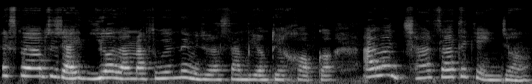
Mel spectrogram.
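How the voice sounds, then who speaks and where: A woman's voice: high-pitched, animated, warm tone, voice pushed up. A woman voicing a timid schoolboy who frets and pleads not to be left alone in a read-aloud story. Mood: relieved. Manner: fretful, pleading. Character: timid clumsy schoolboy, scared of being alone.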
